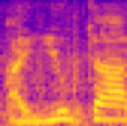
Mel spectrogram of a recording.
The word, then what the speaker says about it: Iuka: So today we're just waiting to load in I think it's pronounced Iuka, Mississippi.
